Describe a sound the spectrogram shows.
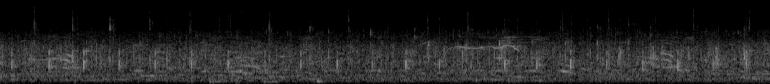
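Players clap their hands steadily outdoors.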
